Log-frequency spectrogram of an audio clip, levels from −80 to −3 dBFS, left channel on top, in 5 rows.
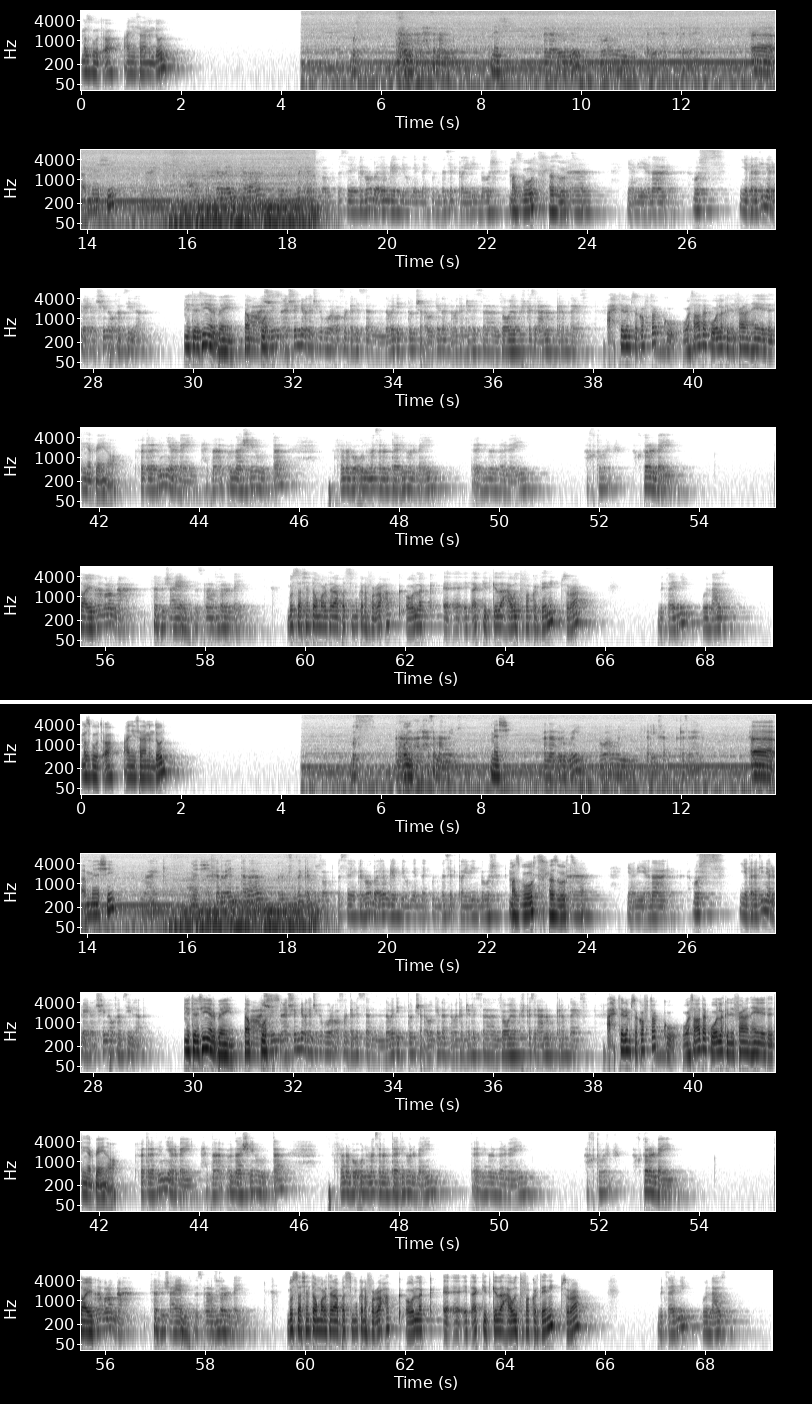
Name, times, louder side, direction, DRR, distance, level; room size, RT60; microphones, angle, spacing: voice 1, 0.0-1.7 6.4-6.6 8.2-8.6 13.4-14.6 15.2-15.4 16.1-16.4 22.4-23.6 23.9-24.0 29.8-31.5 38.3-42.4 55.5-55.8 57.5-57.7 58.2-58.4 59.7-61.7 62.0-62.4 62.8-65.5, right 6 dB, 85° right, 0.4 m, -21 dB
sound 1, 4.4-18.6, left 1 dB, 55° left, 0.9 m, -28 dB
voice 2, 5.4-5.9 6.3-7.6 9.2-12.5 13.3-13.6 15.0-15.6 16.4-22.2 23.6-24.1 24.5-25.7 26.1-26.7 27.0-29.0 31.1-37.9 39.2-39.5 42.8-46.3 46.7-48.9 49.4-50.7 51.7-52.4 52.7-53.5 55.8-56.6 57.0-58.8 67.1-68.4, right 3 dB, 50° right, 0.8 m, -31 dB
10.0 x 5.7 x 4.9 m
head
